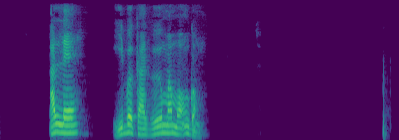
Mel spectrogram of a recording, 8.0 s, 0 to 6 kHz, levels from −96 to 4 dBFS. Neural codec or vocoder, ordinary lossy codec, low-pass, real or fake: none; AAC, 24 kbps; 5.4 kHz; real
